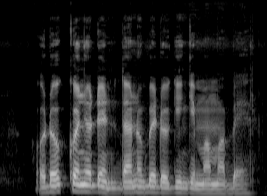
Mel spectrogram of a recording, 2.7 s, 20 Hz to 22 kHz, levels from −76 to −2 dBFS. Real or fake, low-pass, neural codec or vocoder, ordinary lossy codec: fake; none; vocoder, 44.1 kHz, 128 mel bands every 256 samples, BigVGAN v2; none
